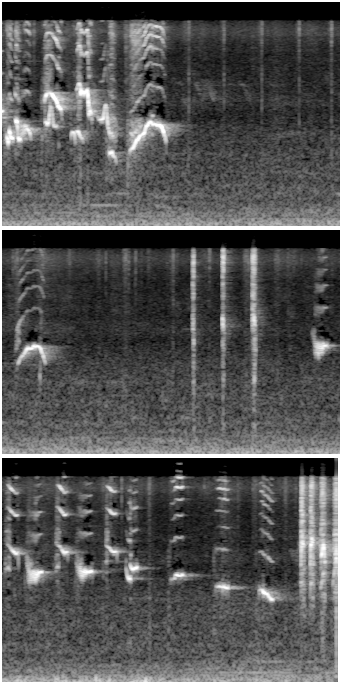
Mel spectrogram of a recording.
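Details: Greater green leafbird (Chloropsis sonnerati) sings a varied run of high, rich whistles, slurred chirps and buzzy notes in quick bursts, with pauses between phrases.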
